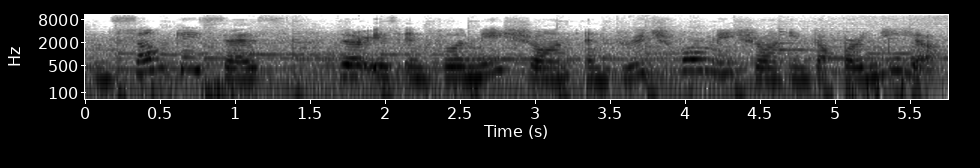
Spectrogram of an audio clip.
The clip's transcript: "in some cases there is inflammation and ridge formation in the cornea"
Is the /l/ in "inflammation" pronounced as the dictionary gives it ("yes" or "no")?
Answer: yes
